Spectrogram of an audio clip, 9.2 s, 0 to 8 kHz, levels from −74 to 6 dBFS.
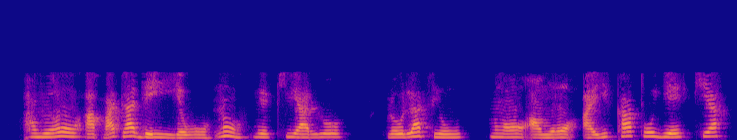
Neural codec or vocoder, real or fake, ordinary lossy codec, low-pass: codec, 16 kHz in and 24 kHz out, 0.8 kbps, FocalCodec, streaming, 65536 codes; fake; AAC, 16 kbps; 7.2 kHz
